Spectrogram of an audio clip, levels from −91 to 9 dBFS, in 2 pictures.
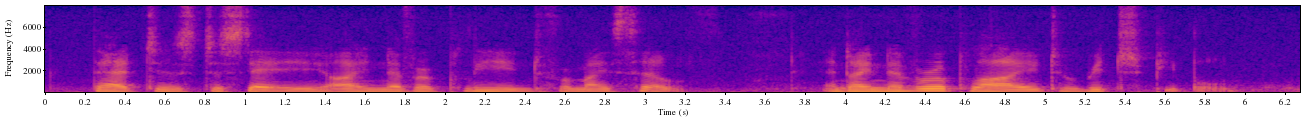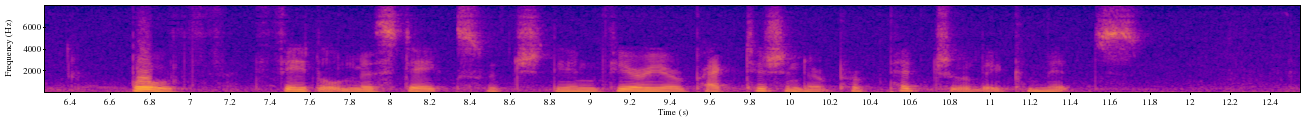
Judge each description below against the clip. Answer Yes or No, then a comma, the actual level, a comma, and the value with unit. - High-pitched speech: No, medium, 140 Hz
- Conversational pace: No, slow, 115 wpm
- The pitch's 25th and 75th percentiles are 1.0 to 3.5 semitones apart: Yes, average, 2.7 semitones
